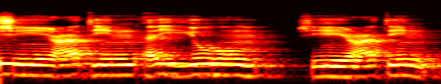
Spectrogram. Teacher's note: തൻവീനും ശേഷം ഹംസയുമാണ്. ഇൽഹാർ ഹൽക്കി മണിക്കാതെ വെളിവാക്കുക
